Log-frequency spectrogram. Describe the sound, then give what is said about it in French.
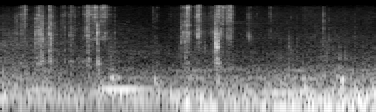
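Keys jingle in a few quick bursts while a car engine rumbles low and steady underneath, as a GPS-tracked work car starts up and sets off. No one speaks. “Je prends maintenant la voiture du travail.”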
